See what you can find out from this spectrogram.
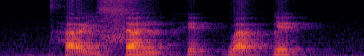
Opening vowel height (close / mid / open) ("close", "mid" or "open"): open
